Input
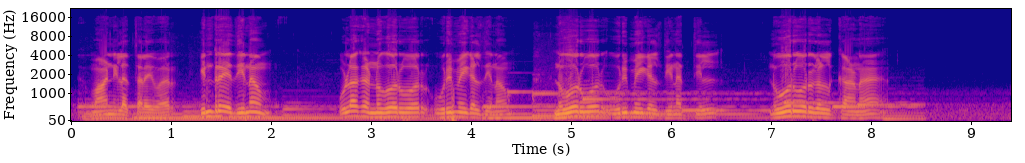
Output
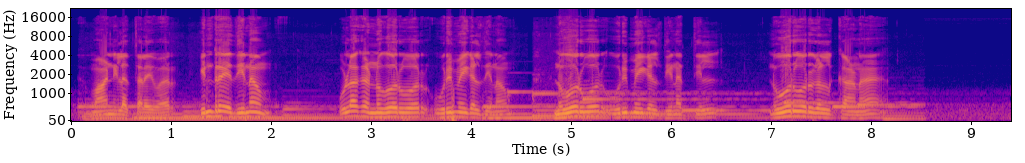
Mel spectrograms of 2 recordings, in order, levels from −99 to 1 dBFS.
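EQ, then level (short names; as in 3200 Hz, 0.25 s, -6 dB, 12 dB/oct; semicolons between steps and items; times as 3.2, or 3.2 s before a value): high shelf 3300 Hz +11 dB; 0.0 dB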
